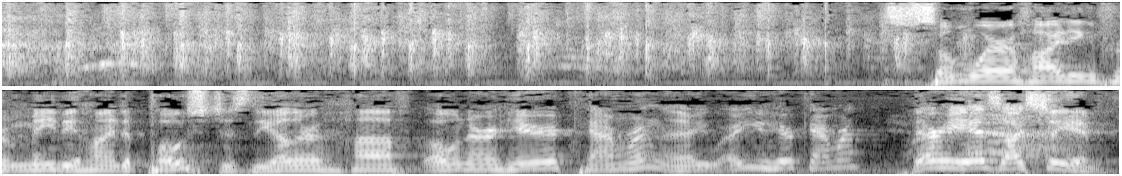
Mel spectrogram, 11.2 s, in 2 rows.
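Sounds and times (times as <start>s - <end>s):
audience applause at a songwriter's stage night in a bar: 0.0s - 5.1s
low electrical hum: 0.0s - 11.1s
speech: 4.6s - 11.1s.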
